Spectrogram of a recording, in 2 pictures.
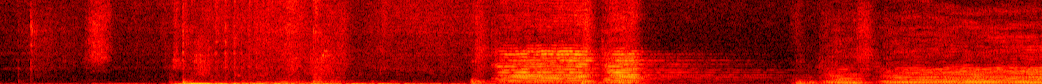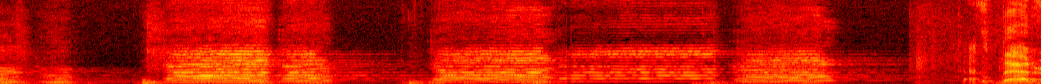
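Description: A sampled instrument with an organ-like, reedy tone played as a run of sustained chords from a keyboard in a beat-making program, about five chords with short gaps between them. A deep bass hit sounds about a second in.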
